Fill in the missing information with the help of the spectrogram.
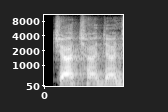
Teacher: आपके जो जीभ का जो ऊपरी हिस्सा है वो तालु को टच करता है, च छ ज झ, तो इसलिए ये है तालव्य।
